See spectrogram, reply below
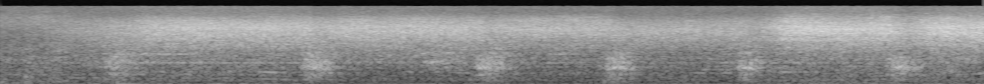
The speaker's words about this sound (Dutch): Als je die locomotief ziet, jongen, dat is echt een monster. Echt gigantisch groot.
